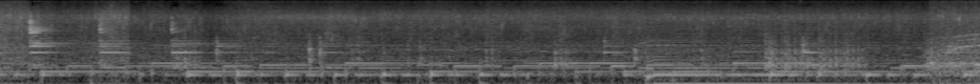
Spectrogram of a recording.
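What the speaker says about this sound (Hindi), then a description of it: "ये देखिए हमारा प्याज हल्का हल्का ब्राउन होना शुरू हो गया है" Onions cut medium-fine fry and brown in a pan for haleem, a continuous sizzle with scattered crackles and occasional stirring clatter, under a low steady hum that grows louder partway through, with no talk.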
